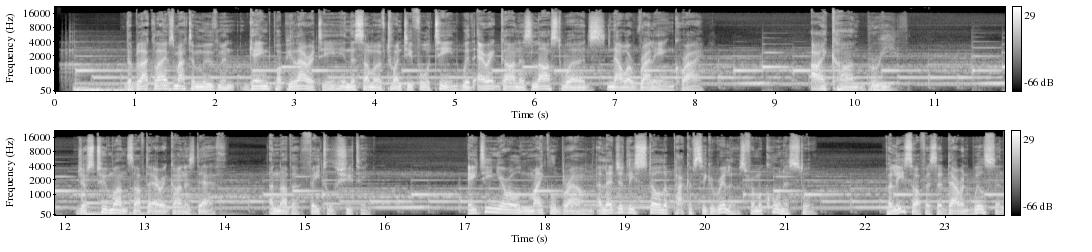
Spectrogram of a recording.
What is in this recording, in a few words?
Narration UK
